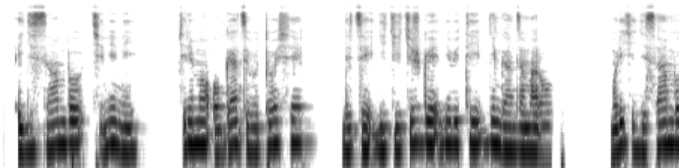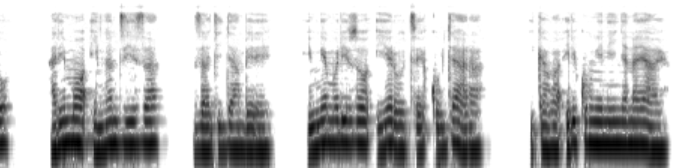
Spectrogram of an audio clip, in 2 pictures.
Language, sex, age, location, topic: Kinyarwanda, male, 36-49, Nyagatare, agriculture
